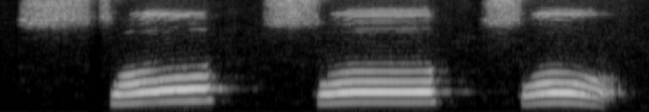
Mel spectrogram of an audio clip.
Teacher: makhrajnya sama seperti sin dan zai, yakni di ujung lidah sejajar dengan ujung gigi seri bawah.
